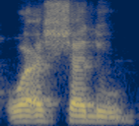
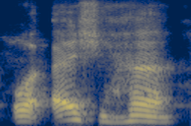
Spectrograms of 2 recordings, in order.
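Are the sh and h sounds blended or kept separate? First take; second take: blended; separate. First: The sh and h blend into one sound. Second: The sh and h are two separate sounds. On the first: The speaker calls it wrong. "Itu adalah sebutan yang salah" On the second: The speaker calls it right. "Shin dengan ha jangan disambungkan. Wa ash satu bunyi, ha satu bunyi"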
